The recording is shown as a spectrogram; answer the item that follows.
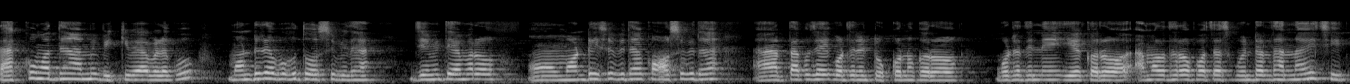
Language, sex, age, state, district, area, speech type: Odia, female, 30-45, Odisha, Bhadrak, rural, spontaneous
